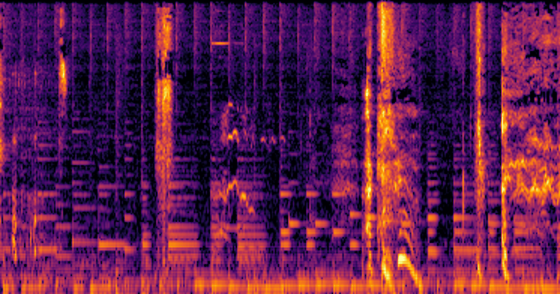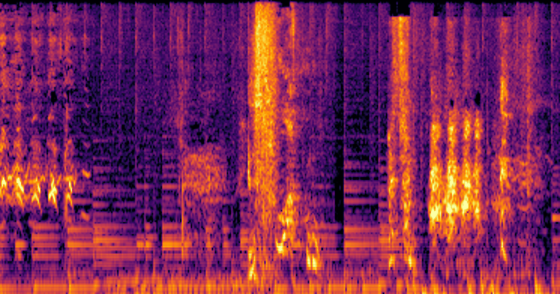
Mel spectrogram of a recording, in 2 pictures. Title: Dog and sneezes🤧💨 #funny #funnypet #pets #funnydog #dog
